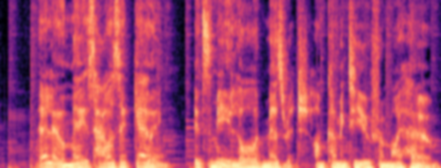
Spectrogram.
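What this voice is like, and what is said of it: Put-on British accent. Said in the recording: “I'm not actually British ... I've been doing my surgeries with a Brit accent ... it makes me sound smarter”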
